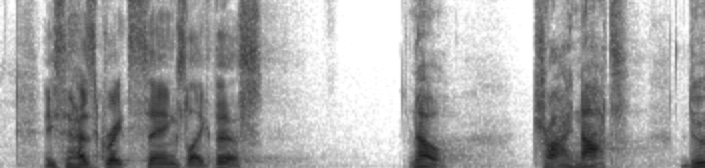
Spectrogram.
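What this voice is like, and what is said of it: Usual voice. Nothing is said of it.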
